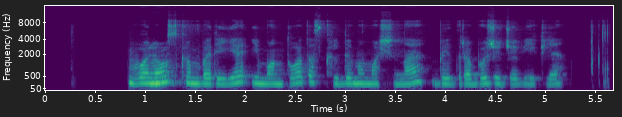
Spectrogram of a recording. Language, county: Lithuanian, Vilnius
